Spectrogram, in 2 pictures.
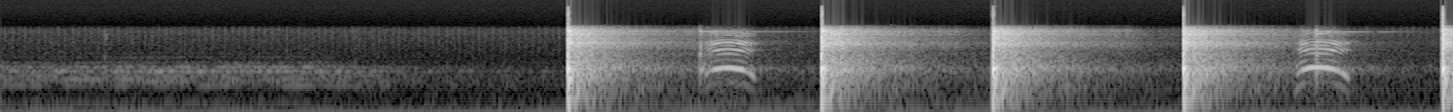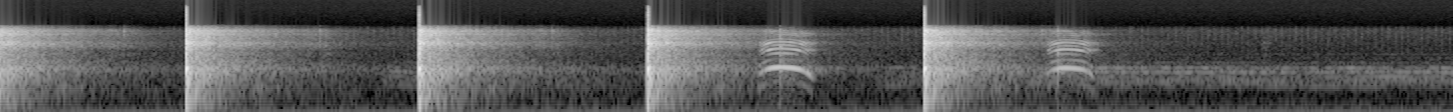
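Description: Nine rifle shots fired from the prone position at roughly one-second intervals, each cracking and then echoing briefly. Four of the shots are followed under a second later by a short ringing ping from downrange, typical of a bullet hitting a steel target.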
